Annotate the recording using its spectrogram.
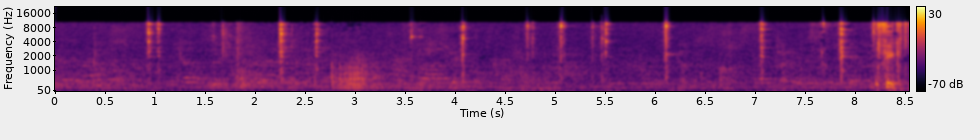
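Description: Cutlery clinks lightly against plates.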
